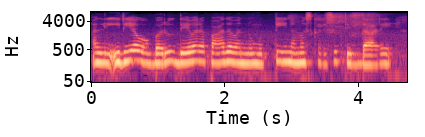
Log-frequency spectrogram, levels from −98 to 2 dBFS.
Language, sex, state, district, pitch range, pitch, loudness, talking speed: Kannada, female, Karnataka, Bangalore, 190-215 Hz, 200 Hz, -14 LUFS, 90 wpm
